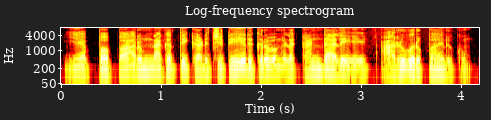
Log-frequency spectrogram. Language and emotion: Tamil, disgusted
